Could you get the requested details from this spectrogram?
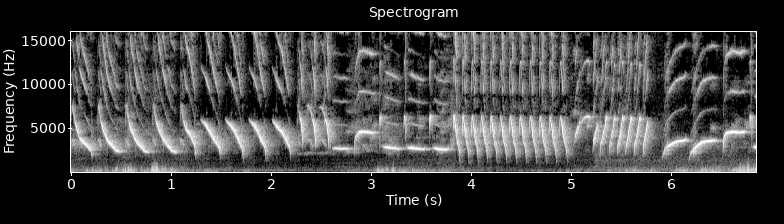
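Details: Canary in vigorous song used to make shy canaries sing: descending whistled notes, a pause, short twitters, then a long rapid trill and curling whistles at the close.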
